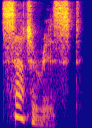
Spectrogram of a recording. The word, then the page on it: satirist: British English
